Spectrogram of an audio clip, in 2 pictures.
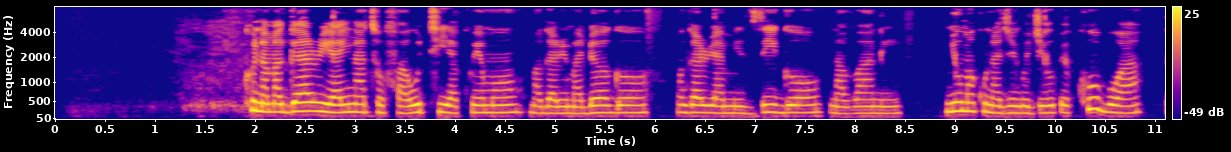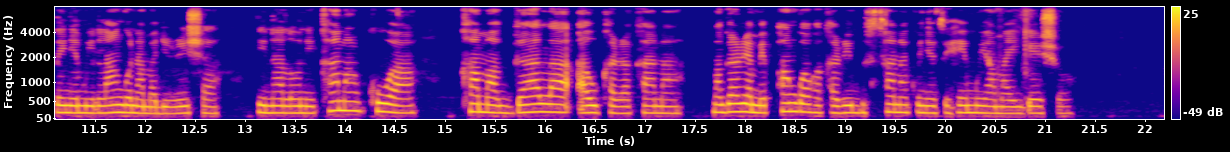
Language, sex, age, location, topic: Swahili, female, 18-24, Nakuru, finance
